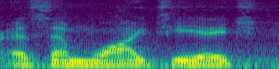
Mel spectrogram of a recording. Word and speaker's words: Smyth: It's like Smith, but just put a Y there, SMYTH.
